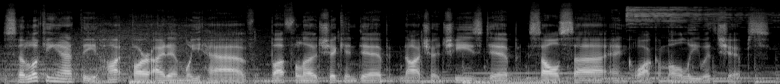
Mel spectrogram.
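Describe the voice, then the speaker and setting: A man's voice: low-pitched, a little slow, few pauses. A man narrating a food review vlog as a voice-over in a plain-spoken, itemizing way. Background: music.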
